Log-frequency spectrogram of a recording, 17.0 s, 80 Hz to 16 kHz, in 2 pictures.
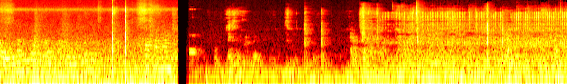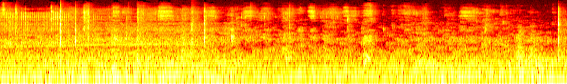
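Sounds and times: mini fan whirring: 0:05.5 - 0:17.0.

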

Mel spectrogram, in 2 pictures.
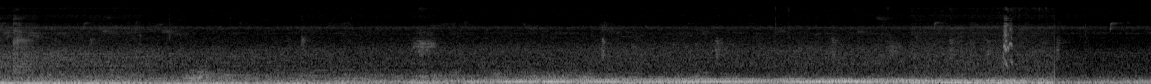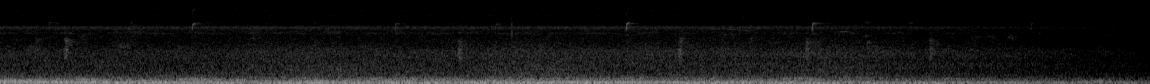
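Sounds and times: small birds chirping: 0:00.0 - 0:14.3
steady low rumble: 0:00.0 - 0:23.0.

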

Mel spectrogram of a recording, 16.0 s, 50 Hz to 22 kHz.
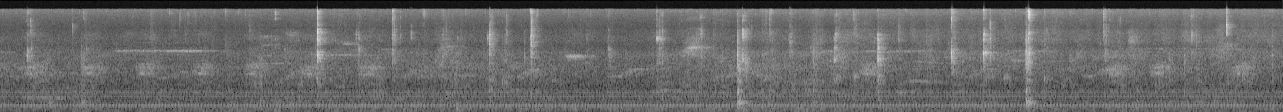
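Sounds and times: steady hum: 0:00.0 - 0:16.0
person chewing food: 0:03.4 - 0:06.8, 0:07.6 - 0:16.0.

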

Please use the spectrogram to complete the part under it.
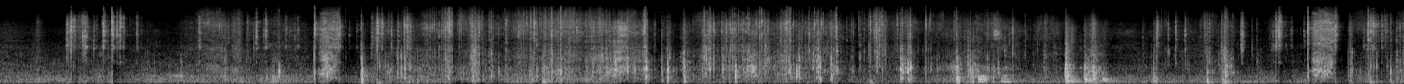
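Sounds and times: cardboard and foil packs rustling: 0:01.8 - 0:14.0
plastic wrap crinkling and tearing: 0:03.9 - 0:10.6.

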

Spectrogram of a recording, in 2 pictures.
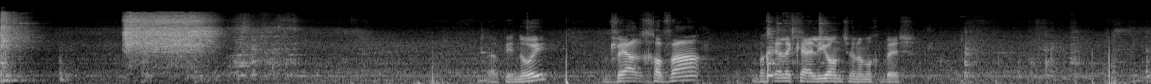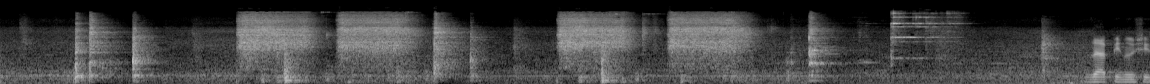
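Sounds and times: compressed air hissing: 0:01.2 - 0:02.3, 0:13.9 - 0:15.8, 0:17.1 - 0:19.2.

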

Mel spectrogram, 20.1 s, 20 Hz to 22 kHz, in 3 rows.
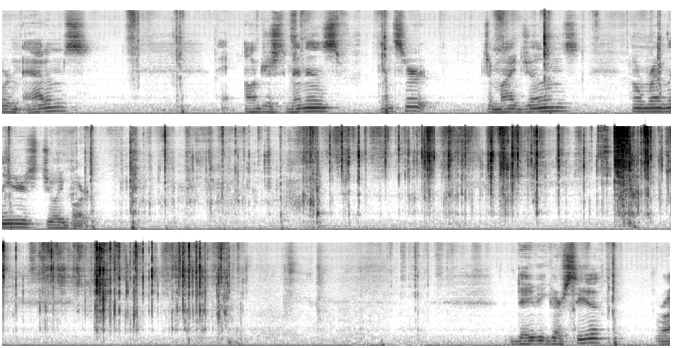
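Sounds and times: card pack wrapper crinkling and tearing: 0:07.9 - 0:15.8.

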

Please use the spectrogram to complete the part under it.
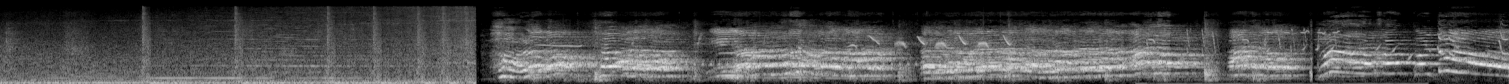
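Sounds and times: backing music: 0:00.0 - 0:04.8
children singing: 0:04.9 - 0:15.0.

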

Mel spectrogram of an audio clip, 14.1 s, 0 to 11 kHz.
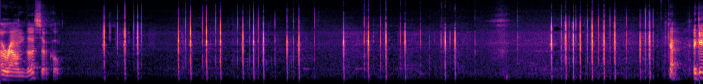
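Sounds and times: stylus tapping on touchscreen: 0:02.0 - 0:02.9, 0:03.5 - 0:09.6, 0:11.0 - 0:13.4.

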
